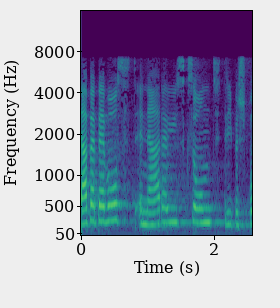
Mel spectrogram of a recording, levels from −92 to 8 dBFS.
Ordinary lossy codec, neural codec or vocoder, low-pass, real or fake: none; none; 7.2 kHz; real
